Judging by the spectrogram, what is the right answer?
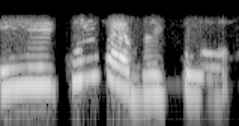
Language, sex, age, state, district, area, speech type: Nepali, female, 18-30, West Bengal, Jalpaiguri, rural, conversation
